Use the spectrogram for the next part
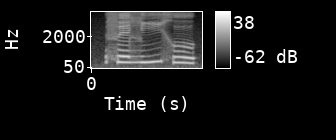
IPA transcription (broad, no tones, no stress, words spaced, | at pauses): fɛ ɮiː xo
